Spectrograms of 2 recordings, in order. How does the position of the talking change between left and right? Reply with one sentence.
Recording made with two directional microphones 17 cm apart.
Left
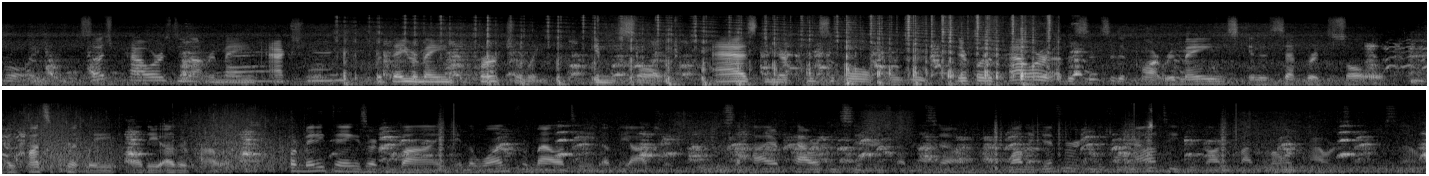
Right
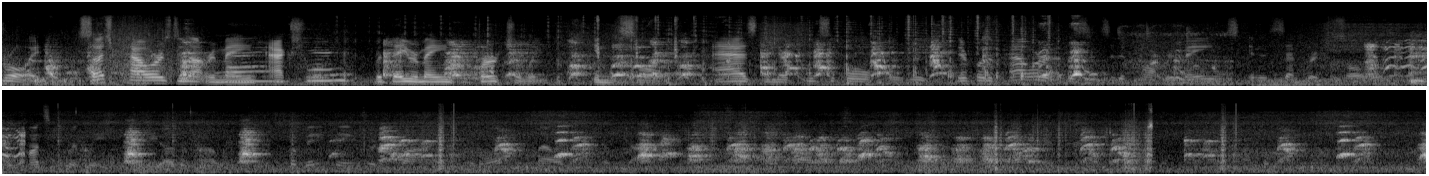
In this clip you hear the talking move from right to left.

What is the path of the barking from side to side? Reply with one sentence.
In this clip you hear the barking stay put.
